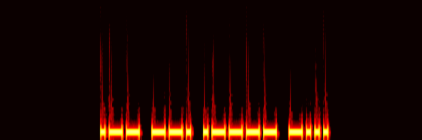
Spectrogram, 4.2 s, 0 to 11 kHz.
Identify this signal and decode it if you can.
Morse code, heard as a keyed tone, about 28 wpm, 700 Hz. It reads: WG1B
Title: USA Call Signs - 4 Characters - Repeated 2x - 28wpm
